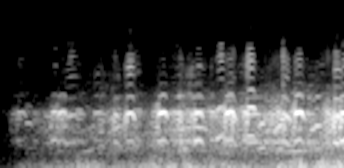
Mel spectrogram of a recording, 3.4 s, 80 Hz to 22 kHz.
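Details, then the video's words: Tundra swans calling in a flock on March 16, 2013, at Ninth Line, Mississauga, Ontario, Canada, among many geese and ducks; overlapping nasal, harmonic hoots and honks build into a steady, dense chorus with a low background rumble. "Tundra Swans (Cygnus columbianus)"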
